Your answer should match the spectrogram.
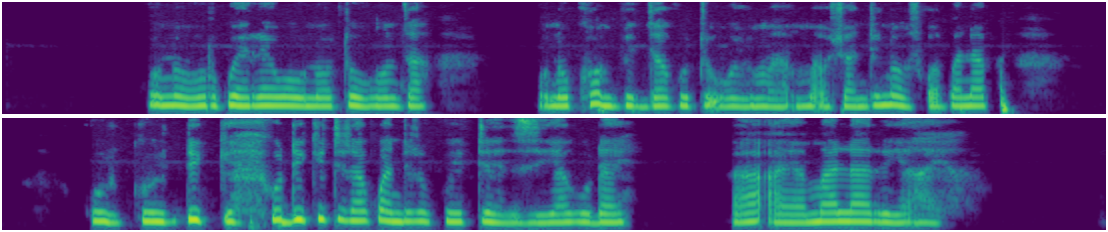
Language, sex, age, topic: Ndau, female, 25-35, health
